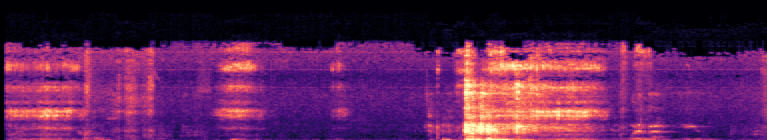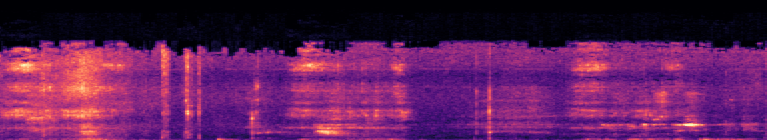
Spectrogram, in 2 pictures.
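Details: Friend snoring while asleep: rough, rattling snores recurring over several breaths, with some murmured background noise in a small room; ordinary snoring during sleep.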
